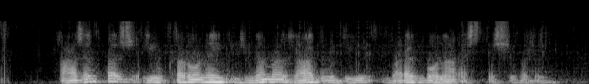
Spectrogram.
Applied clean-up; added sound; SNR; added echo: neural separator model SepFormer DNS4.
